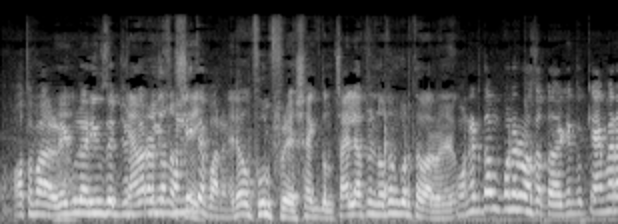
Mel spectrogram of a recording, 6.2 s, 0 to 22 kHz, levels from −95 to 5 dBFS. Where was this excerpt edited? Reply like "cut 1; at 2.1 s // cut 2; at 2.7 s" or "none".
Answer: cut 1; at 2.3 s // cut 2; at 4.5 s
